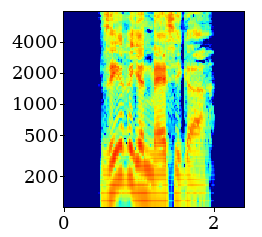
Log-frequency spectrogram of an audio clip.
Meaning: inflection of serienmäßig: 1. strong/mixed nominative masculine singular 2. strong genitive/dative feminine singular 3. strong genitive plural
- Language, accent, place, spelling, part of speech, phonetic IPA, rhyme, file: German, Germany, Berlin, serienmäßiger, adjective, [ˈzeːʁiənˌmɛːsɪɡɐ], -eːʁiənmɛːsɪɡɐ, De-serienmäßiger.ogg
